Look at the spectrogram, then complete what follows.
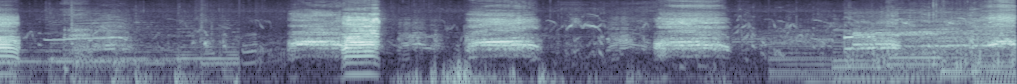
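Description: Domestic white goose honking loudly in several separate calls, each about half a second to a second long.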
